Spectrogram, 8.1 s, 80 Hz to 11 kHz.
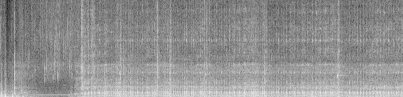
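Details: Yamaha 20 hp two-stroke outboard, at night, water on, carbs just cleaned and bowls primed, timing done previously: uneven ragged idle with irregular pops; lean sneeze persists, almost no better; reed valves checked, head gasket was leaking, cause not confirmed.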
